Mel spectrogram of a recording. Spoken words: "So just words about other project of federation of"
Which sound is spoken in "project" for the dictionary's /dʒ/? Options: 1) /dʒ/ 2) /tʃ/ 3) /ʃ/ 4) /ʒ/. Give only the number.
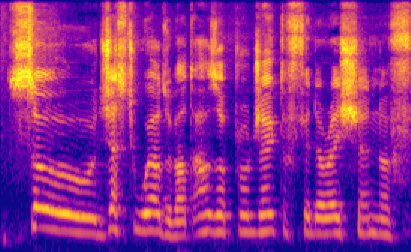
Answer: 1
